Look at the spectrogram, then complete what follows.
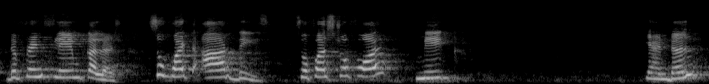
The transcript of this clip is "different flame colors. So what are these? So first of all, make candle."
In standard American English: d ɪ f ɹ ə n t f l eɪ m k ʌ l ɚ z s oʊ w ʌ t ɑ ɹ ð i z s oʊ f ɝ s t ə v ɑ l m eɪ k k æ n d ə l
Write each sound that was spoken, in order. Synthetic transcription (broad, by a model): d ɪ f ɹ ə n t f l eɪ m k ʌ l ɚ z s oʊ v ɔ t ɑ ɹ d i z s oʊ f ɝ s t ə f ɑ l m eɪ k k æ n d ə l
